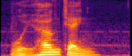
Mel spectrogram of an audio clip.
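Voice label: "Wùih Hèung Jing", Cantonese; Travel Permit Card; 回鄉証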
